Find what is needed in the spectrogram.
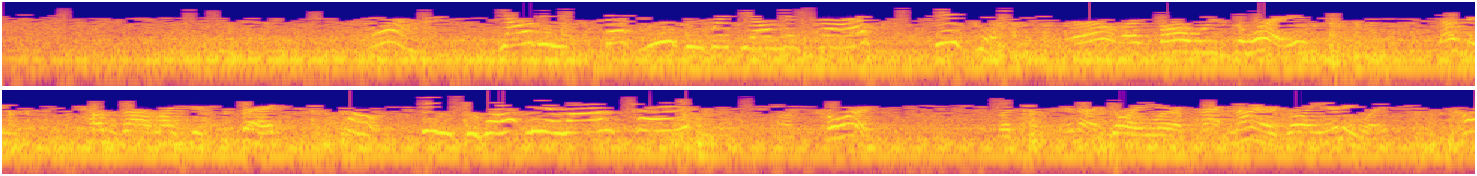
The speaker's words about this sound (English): This truck must have been made before the war. Expect it to fall apart in a minute.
